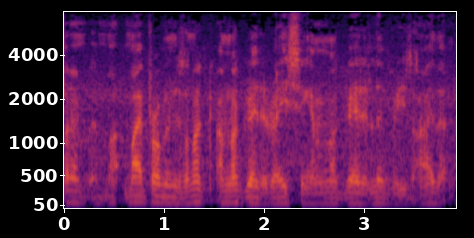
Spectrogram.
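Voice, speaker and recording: A man speaks in a very deep, low voice with flat, monotone intonation over noticeable background noise. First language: not English. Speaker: sim racing streamer. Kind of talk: casual livestream chat while gaming. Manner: halting.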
